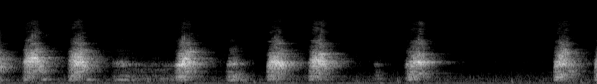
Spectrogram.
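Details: Yorkshire Toy Terrier begging its owner when hungry: bright, high-pitched yaps in an uneven rhythm, some with drawn-out whining tails, then a silent gap before two final barks.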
